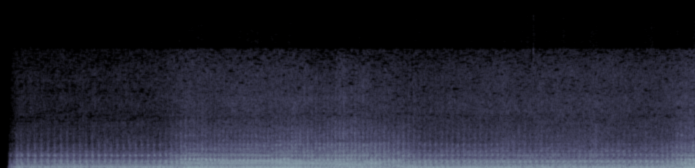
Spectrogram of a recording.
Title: Driftbuster Rod Knock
